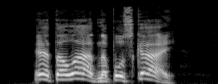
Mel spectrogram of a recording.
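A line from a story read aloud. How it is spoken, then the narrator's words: Old man shouting. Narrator (Russian): кричал дед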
